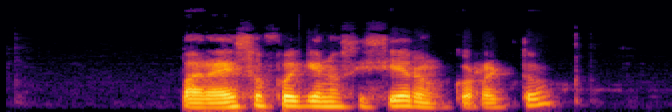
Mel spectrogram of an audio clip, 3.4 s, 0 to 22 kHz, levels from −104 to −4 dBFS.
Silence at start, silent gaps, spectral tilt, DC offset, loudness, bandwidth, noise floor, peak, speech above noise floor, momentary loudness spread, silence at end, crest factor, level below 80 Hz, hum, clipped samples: 0.9 s; none; -7 dB/octave; under 0.1%; -18 LUFS; 7.4 kHz; -77 dBFS; -2 dBFS; 60 dB; 11 LU; 0.6 s; 18 dB; -58 dBFS; none; under 0.1%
